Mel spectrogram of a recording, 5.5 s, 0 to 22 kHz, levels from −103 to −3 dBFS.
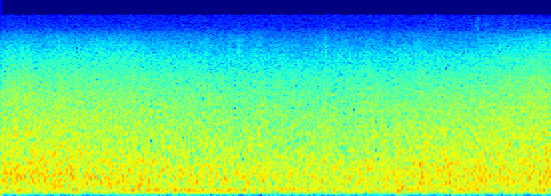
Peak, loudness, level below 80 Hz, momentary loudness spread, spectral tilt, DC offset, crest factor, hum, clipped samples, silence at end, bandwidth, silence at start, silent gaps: -14 dBFS; -29 LUFS; -66 dBFS; 4 LU; -5 dB/octave; under 0.1%; 14 dB; none; under 0.1%; 0 s; 16.5 kHz; 0 s; none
